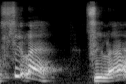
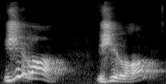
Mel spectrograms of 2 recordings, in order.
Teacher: minha última sílaba é pronunciada com mais força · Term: oxítonas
